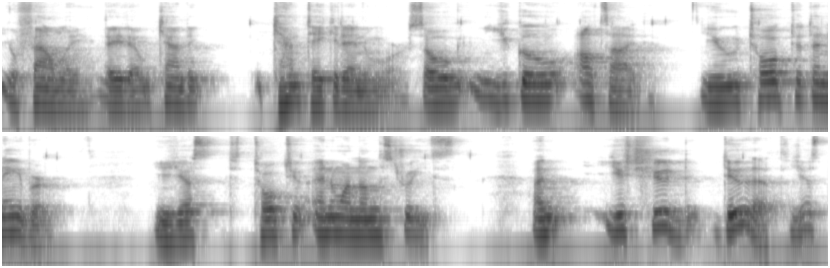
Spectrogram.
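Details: Adult man with aphasia after a stroke, in rehabilitation with therapists; his speech was like a two-year-old's on waking after the stroke; aphasia.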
